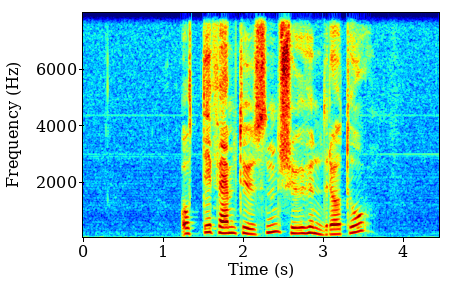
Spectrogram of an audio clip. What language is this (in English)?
Norwegian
